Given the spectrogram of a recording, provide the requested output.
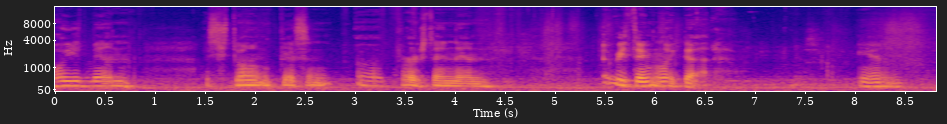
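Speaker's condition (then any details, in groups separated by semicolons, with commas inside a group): Traumatic brain injury; struggles to tell story, hard to tie together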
